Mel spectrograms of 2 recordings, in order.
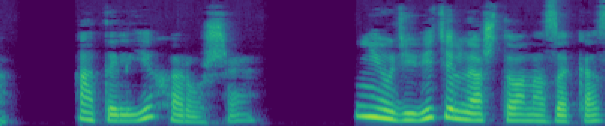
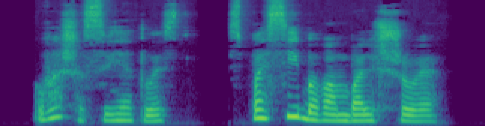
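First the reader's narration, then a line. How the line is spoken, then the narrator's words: Mumbled. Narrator (Russian): пробормотала Лана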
